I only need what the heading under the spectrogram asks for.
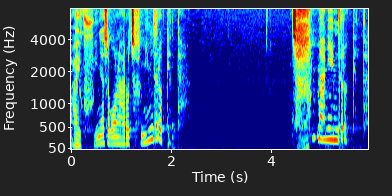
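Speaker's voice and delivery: put-on soft, hushed whisper to a sleeping child; whispered pity for a tired daughter; tender whisper. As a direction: murmur it so she won't wake. Father over sleeping daughter.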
